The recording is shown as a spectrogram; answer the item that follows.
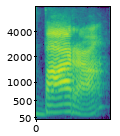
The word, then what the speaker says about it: Bara: Oh my gosh, I didn't even ask, is it Bara, Bara? I'm saying that right? How do you say it? Well, like this thing, it's Bara, right? Because it's Bara.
